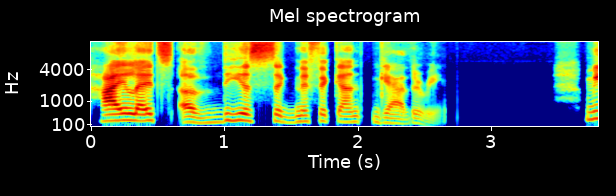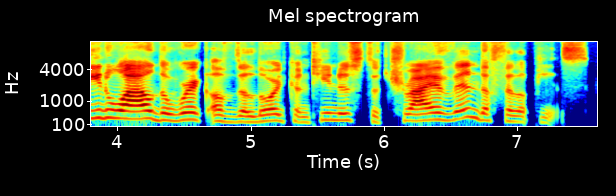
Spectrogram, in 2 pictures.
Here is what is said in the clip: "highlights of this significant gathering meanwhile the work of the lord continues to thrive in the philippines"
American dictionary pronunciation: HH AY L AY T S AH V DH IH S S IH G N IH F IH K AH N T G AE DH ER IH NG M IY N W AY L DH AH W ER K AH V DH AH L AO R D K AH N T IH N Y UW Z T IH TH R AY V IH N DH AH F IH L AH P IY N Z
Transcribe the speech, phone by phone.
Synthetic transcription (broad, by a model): HH AY L AY T S AH V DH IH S S IH G N IH F IH K AH N T G AE DH ER IH NG M IY N W AY L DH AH W ER K AH V DH AH L AO R D K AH N T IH N Y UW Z T IH T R AY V IH N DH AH F IH L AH P IY N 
